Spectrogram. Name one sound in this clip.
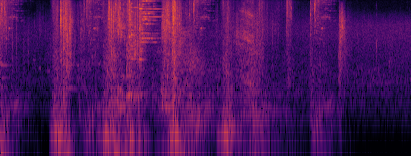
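Magic blasts and weapon hits crash in quick succession.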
